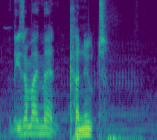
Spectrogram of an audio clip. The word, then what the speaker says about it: Knut: rebel mercenary hey I'm Knut these are my men Knut could you cannot pronounce that K at the start of your name what are you doing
